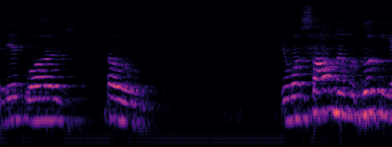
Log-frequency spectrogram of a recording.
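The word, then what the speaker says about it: טוב: Now in your outline this morning, I put in parentheses Hebrew word there pronounced as tov. It's spelled T-O-V, but the V is pronounced as a V.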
